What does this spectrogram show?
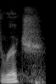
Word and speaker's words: Rich: So, it's pronounced Rich.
